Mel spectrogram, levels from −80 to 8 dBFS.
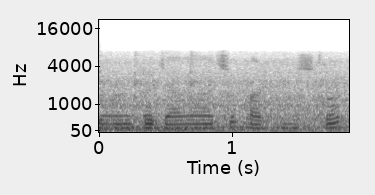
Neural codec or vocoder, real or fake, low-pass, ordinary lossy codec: none; real; 7.2 kHz; Opus, 64 kbps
